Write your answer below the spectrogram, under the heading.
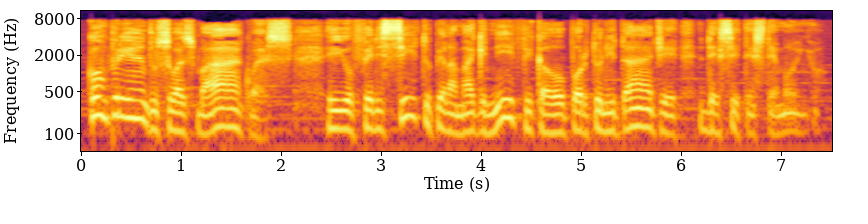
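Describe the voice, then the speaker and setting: An actor with a Brazilian accent playing a wise, kindly spirit mentor in a radio drama, solemn and gently preaching. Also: male voice, mid-range voice, expressive, slow. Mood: compassionate, solemn. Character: wise, kindly male spirit mentor consoling his pupil. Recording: muffled audio with music underneath.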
